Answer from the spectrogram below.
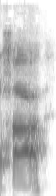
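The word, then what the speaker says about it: ห้า: The word five means ha, or that's how you say it in Thailand, right? So ha.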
